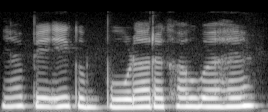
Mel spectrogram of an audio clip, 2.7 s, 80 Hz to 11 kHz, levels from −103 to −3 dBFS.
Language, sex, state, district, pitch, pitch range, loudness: Hindi, female, Jharkhand, Ranchi, 250 Hz, 245-255 Hz, -10 LUFS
